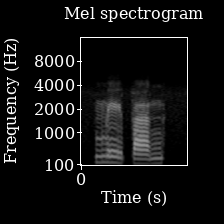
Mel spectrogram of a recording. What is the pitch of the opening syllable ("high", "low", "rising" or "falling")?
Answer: falling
